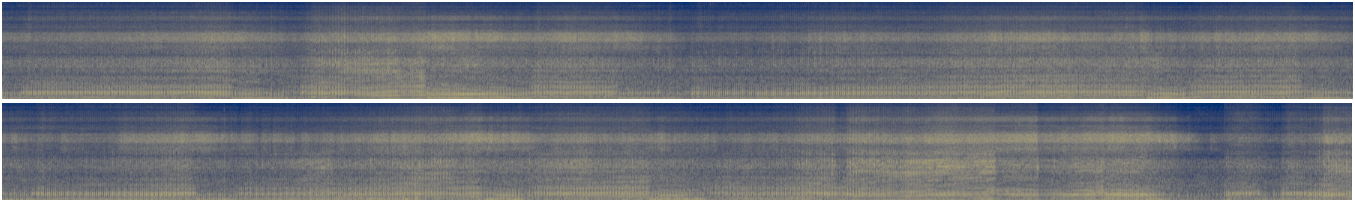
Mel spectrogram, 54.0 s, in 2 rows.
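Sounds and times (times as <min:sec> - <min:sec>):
dirt bike engine revving: 0:05.8 - 0:12.6, 0:27.2 - 0:50.6, 0:51.4 - 0:54.0.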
